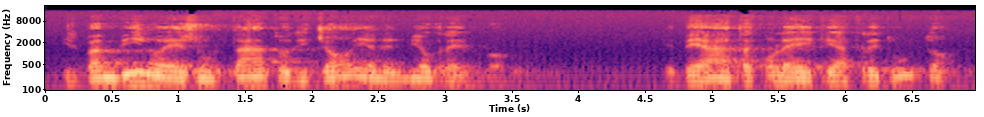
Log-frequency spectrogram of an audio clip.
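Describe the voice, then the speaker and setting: Male priest, very low voice, slow deliberate homily, church reverb with faint hum. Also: mellow. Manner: slow, measured, pausing delivery. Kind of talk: gospel reading and homily.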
